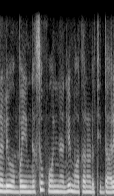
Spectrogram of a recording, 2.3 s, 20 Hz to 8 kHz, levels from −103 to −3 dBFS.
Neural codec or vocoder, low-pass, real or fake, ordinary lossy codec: codec, 16 kHz, 2 kbps, FunCodec, trained on Chinese and English, 25 frames a second; 7.2 kHz; fake; none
